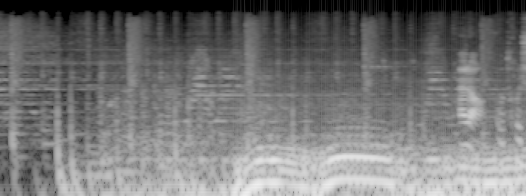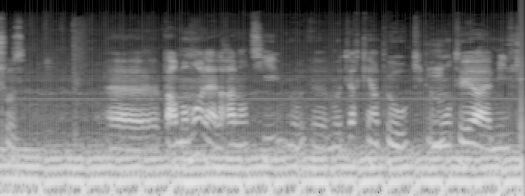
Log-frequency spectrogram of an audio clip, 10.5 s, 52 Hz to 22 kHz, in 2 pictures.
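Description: Venturi 260 LM's turbocharged V6 engine heard from inside the cabin: it comes up about two seconds in with a brief rise and fall in engine speed, then idles steadily and loudly at a high idle of around 1,500 rpm.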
